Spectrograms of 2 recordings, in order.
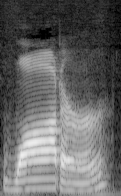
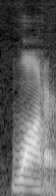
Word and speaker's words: water: and soft d sound so we don't say water but we tend to say water water city city it's called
